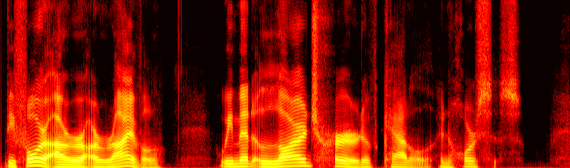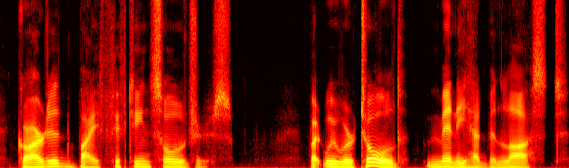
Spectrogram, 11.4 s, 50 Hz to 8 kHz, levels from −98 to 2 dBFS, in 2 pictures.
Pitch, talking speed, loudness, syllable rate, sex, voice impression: 115 Hz, 125 wpm, -20 LUFS, 3.9 syllables/s, male, masculine, very adult-like, slightly thick, cool, slightly intellectual, sincere, calm, slightly mature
